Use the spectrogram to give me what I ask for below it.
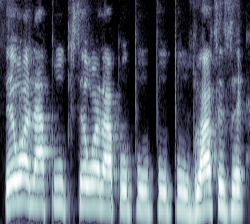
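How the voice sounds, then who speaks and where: Fairly high, jokey Cearense woman. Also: quick pace. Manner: expressive, explaining with jokes. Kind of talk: casual chat.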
